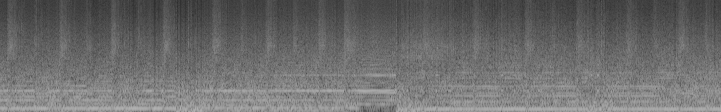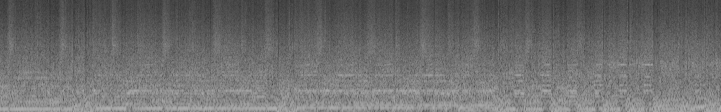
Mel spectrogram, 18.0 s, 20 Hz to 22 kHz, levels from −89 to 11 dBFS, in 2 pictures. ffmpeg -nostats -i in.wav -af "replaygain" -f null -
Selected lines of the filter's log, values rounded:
track_gain = +6.2 dB
track_peak = 0.060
